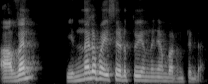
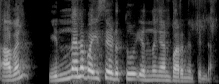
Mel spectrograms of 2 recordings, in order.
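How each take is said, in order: First: The stress falls on the word അവൻ. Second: The stress falls on the word ഇന്നലെ. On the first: "ഒരർത്ഥം" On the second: "ഇന്നലെ stress ചെയ്യുമ്പോഴുള്ള"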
